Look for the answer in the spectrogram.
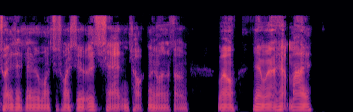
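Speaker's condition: Throat cancer, tumor through tongue, attached to epiglottis; Emory Proton Center therapy not working

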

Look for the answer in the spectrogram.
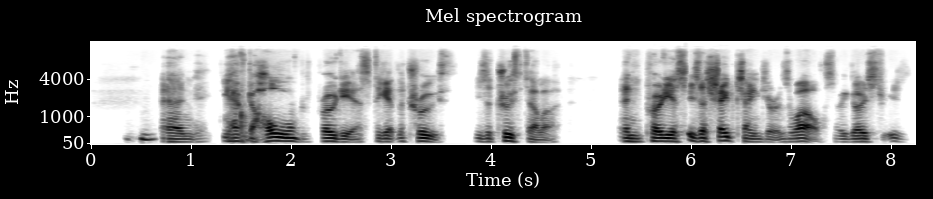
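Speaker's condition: Cleft lip and palate; speech impediment

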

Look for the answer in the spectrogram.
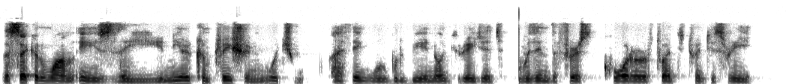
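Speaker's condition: No condition

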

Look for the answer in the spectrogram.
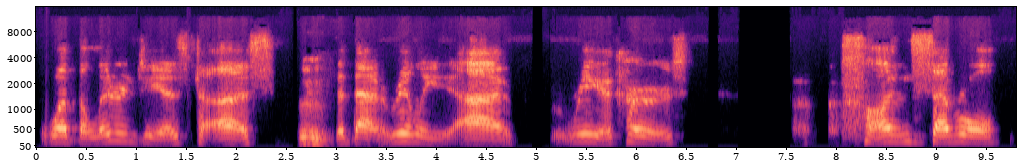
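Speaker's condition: Cerebral palsy; uses a wheelchair

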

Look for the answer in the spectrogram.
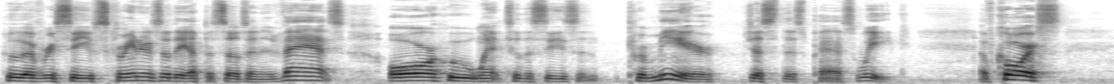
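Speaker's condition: No condition

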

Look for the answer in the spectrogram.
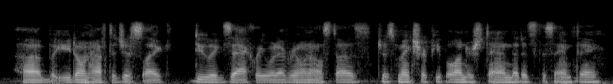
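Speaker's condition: No condition

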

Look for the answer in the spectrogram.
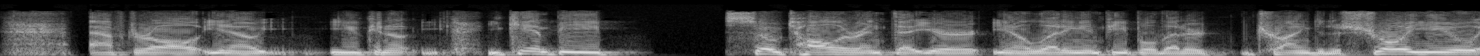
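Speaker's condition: No condition

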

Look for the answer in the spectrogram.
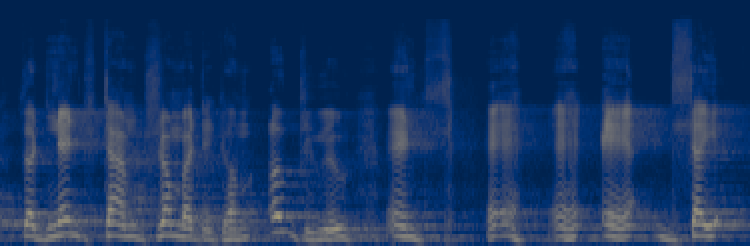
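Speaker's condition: Cerebral palsy; oxygen cut off at birth for 18 minutes in Jonesboro, Arkansas, walks with limp, neck operation; speech impediment, hard for many to understand

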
